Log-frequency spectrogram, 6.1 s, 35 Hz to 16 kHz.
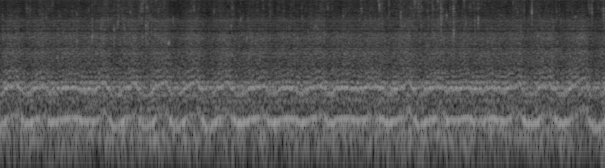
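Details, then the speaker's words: Miele G6625 dishwasher bought April 2018 (about 7.5 years old), filled with water: loud, rough grinding drone with wavering low hum from the circulation pump motor at the bottom of the unit. Filter, spray arms and non-return valve checked clear; owner suspects debris in pump or worn motor bearings. "It definitely does sound like it's coming from the bottom. bottom of the unit where the motor is."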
